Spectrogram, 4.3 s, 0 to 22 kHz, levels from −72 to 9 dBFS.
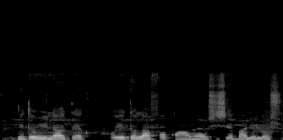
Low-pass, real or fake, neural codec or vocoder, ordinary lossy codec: none; real; none; none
